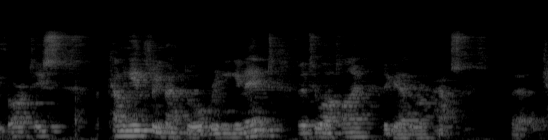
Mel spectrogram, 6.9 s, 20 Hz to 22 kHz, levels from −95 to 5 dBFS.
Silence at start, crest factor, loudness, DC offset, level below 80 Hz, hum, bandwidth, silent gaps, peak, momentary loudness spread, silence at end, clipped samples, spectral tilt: 0 s; 18 dB; -55 LUFS; under 0.1%; -86 dBFS; none; 8.8 kHz; none; -38 dBFS; 12 LU; 0 s; under 0.1%; -5 dB/octave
